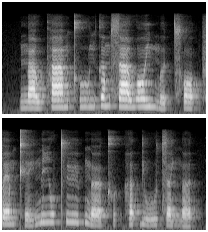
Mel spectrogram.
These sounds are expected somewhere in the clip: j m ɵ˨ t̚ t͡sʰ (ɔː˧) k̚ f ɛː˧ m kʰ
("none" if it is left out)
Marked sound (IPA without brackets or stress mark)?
ɔː˧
